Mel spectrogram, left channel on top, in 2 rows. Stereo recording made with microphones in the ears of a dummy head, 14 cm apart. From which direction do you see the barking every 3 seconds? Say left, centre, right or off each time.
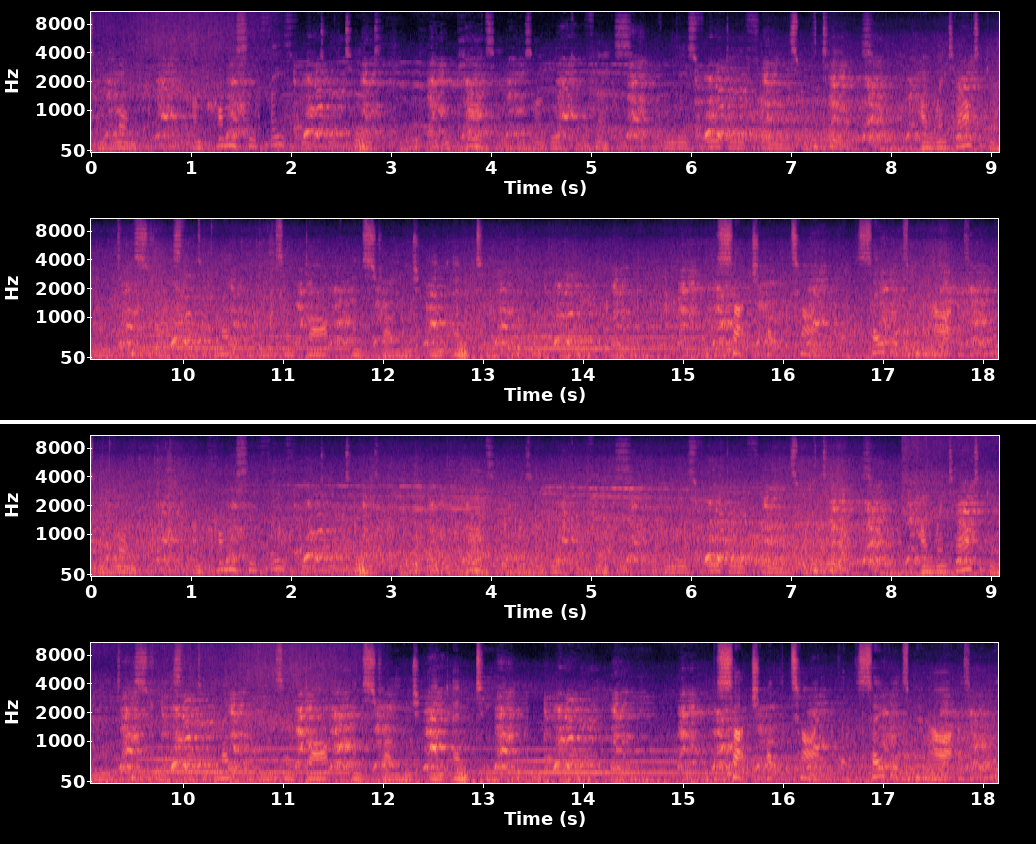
left, left, centre, right, right, left.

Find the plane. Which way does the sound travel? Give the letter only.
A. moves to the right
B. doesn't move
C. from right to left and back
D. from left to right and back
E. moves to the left
E.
